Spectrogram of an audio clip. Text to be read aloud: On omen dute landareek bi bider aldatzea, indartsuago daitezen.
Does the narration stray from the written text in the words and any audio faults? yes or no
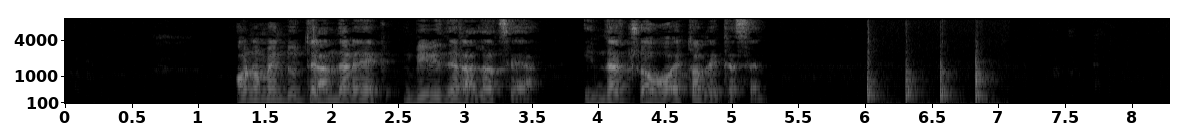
yes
